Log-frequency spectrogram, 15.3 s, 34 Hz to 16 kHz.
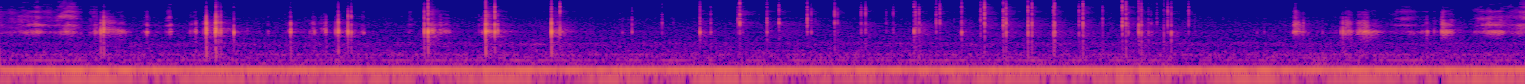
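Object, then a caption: Small plastic cream jar with screw lid. A small, hollow blue plastic Nivea jar with a screw lid is scratched and tapped on its lid and side with fingertips and short nails while being turned in the hands. The result is a quiet stream of dry, short clicks and scratchy rasps centred around 1.6 kHz with bright edges, over a steady low hum.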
